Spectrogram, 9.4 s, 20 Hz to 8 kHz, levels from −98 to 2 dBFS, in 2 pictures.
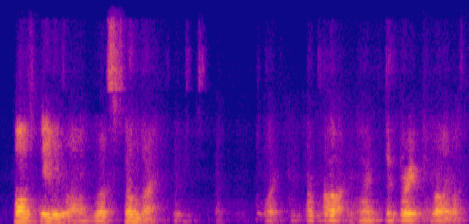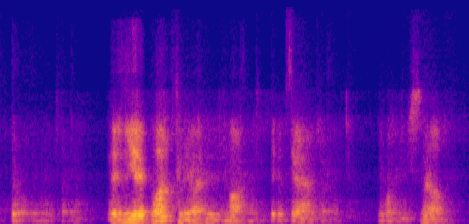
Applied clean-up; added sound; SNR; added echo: neural mask model DeepFilterNet 3.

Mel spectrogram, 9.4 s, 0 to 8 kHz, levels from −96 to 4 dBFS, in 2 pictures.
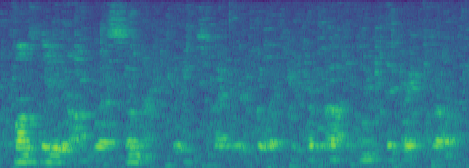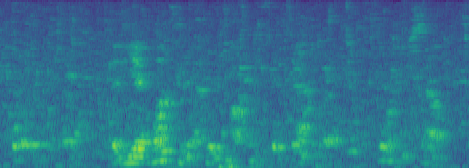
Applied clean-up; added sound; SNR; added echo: classical method WPE with log-MMSE.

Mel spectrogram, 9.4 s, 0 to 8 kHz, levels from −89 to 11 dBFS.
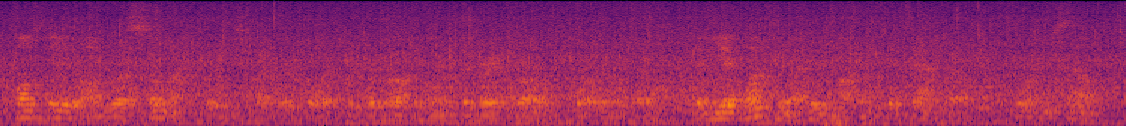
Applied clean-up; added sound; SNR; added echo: none; Rain; 2 dB; reverberation time 0.6 s.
